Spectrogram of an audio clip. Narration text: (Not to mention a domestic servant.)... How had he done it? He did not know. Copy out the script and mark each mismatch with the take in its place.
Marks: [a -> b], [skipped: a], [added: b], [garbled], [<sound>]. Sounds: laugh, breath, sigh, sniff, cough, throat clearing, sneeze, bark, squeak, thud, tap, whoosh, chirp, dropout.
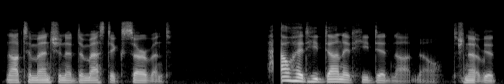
(Not to mention a domestic servant.)... How [dropout] had he done it? He did not know. [garbled]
